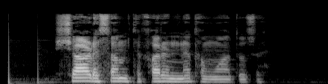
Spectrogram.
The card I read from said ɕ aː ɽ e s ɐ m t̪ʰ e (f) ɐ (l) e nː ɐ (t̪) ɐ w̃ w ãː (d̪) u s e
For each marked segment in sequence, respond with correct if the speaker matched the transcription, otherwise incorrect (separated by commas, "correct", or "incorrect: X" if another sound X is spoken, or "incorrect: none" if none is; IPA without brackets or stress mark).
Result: correct, incorrect: ɾ, incorrect: t̪ʰ, incorrect: t̪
